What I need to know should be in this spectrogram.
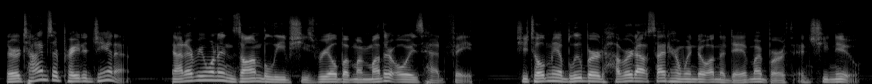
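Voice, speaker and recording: A man's voice: medium pitch, expressive, fast, no echo, soft background music, lightly acted. A man reading a first-person story as a downcast, bitter young male inventor from a smoggy slum, in a plain, resigned manner. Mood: sad, resigned.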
